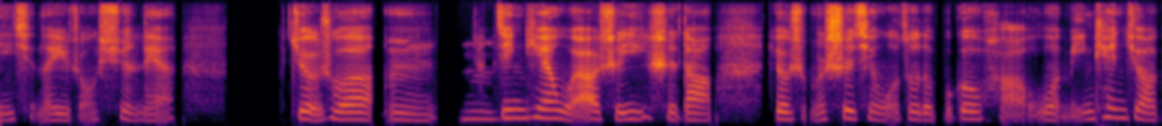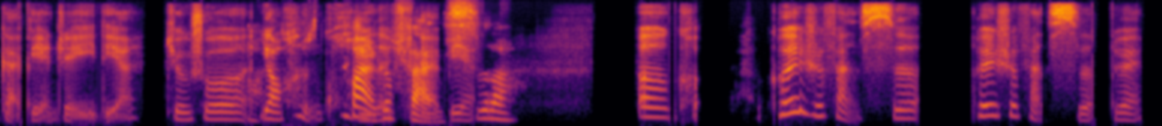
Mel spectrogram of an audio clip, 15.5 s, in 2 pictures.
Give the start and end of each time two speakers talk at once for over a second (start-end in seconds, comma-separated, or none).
9.3-10.9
